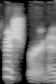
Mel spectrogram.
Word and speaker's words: Fishburne: And then my last name is Fishburne. It's spelled exactly like it sounds.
